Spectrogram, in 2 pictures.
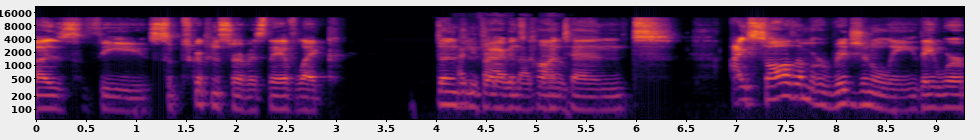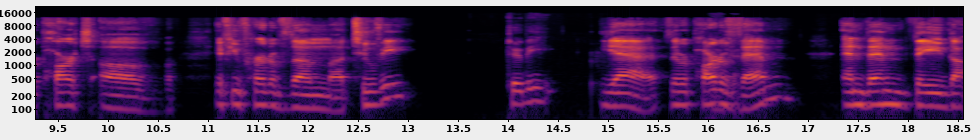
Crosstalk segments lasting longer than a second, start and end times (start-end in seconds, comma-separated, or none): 4.2-5.4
